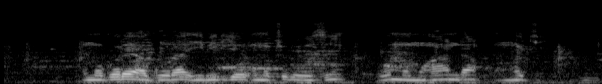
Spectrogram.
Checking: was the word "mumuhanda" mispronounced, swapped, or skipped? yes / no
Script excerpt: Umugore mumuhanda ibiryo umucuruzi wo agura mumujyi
yes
